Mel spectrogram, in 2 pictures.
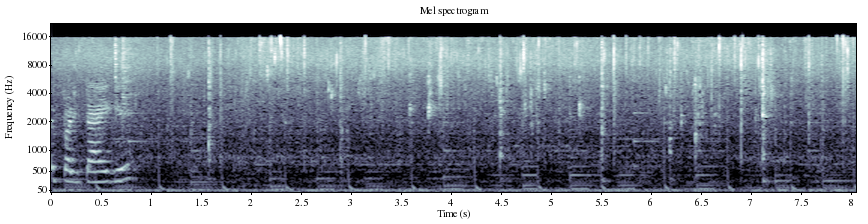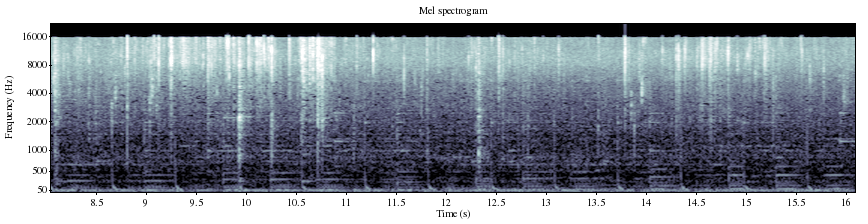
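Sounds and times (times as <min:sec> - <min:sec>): fritters sizzling in oil: 0:00.0 - 0:16.0.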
